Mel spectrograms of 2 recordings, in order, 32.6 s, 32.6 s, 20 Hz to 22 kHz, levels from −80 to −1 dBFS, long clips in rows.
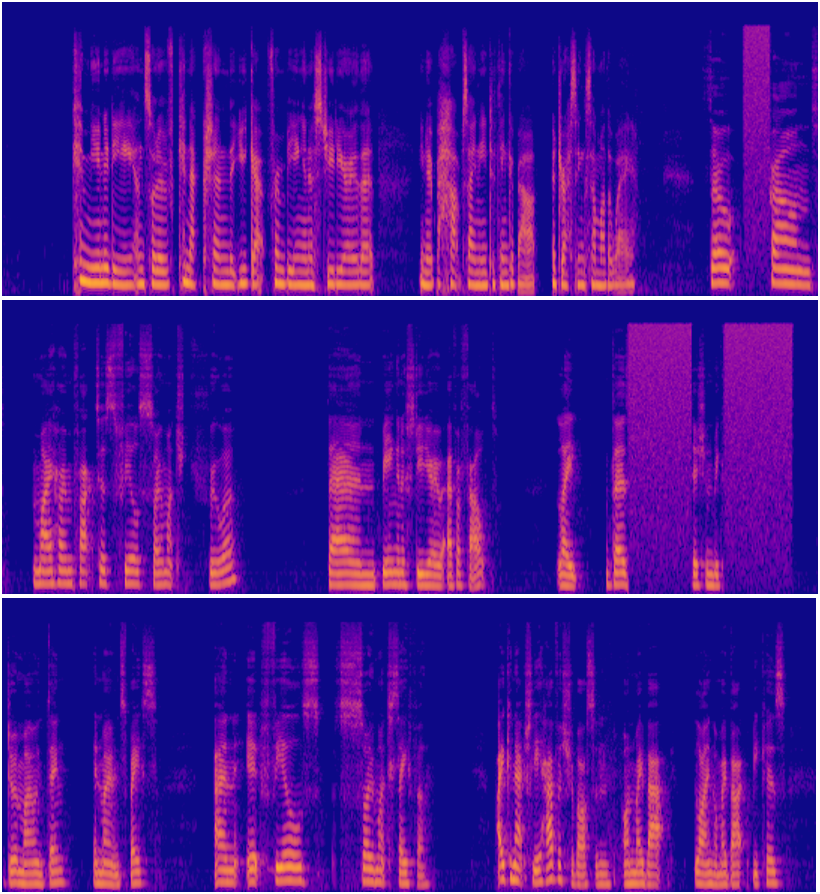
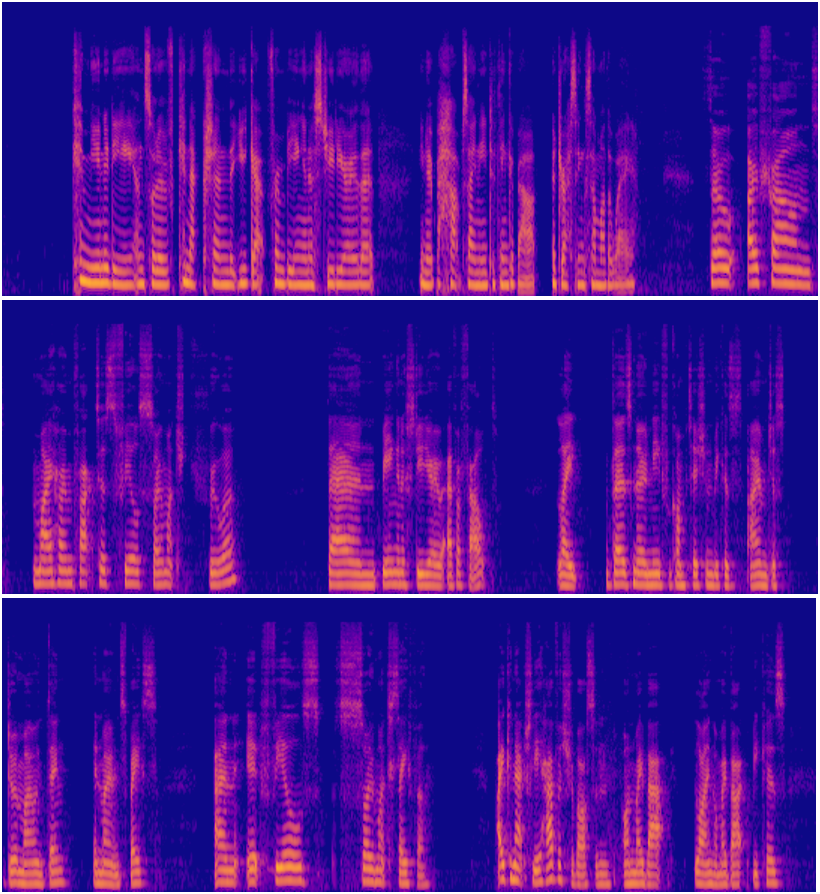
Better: second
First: audio cutting out; filled with static; at 10 s, at 19 s for 1 s and at 21 s for 1 s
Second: none

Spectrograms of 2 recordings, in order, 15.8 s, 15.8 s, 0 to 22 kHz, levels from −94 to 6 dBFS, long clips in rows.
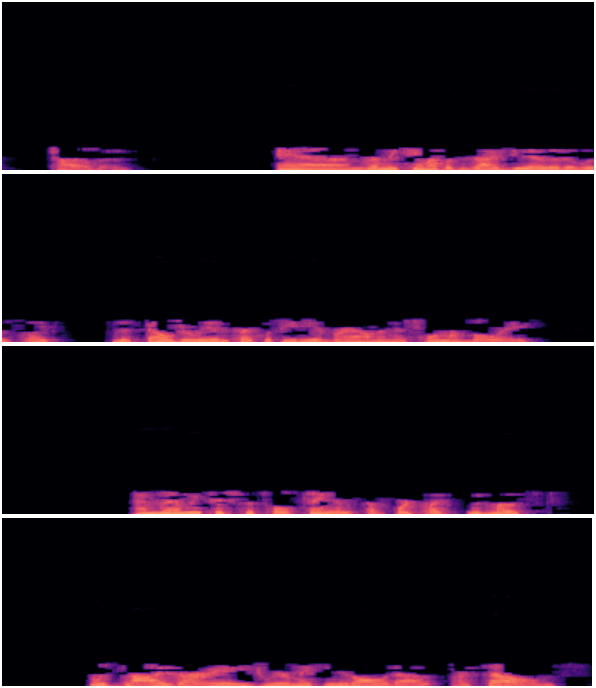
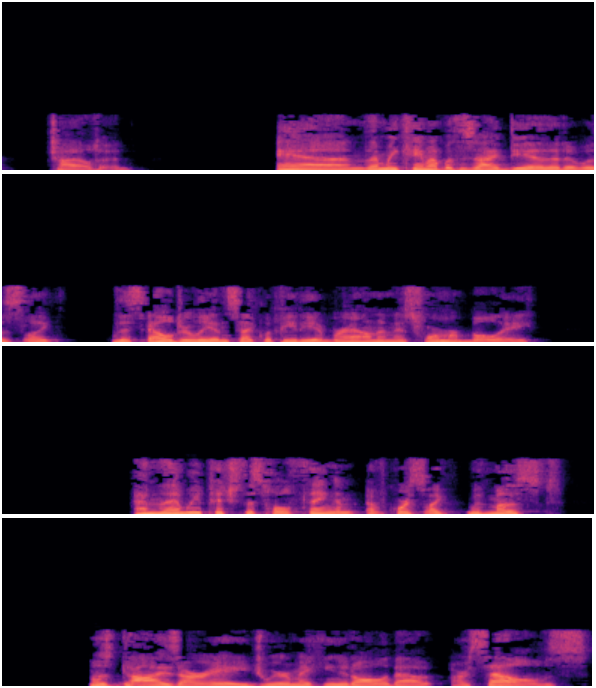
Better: second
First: garbled, watery; badly; nothing above 3 kHz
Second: garbled, watery; slightly; nothing above 7 kHz

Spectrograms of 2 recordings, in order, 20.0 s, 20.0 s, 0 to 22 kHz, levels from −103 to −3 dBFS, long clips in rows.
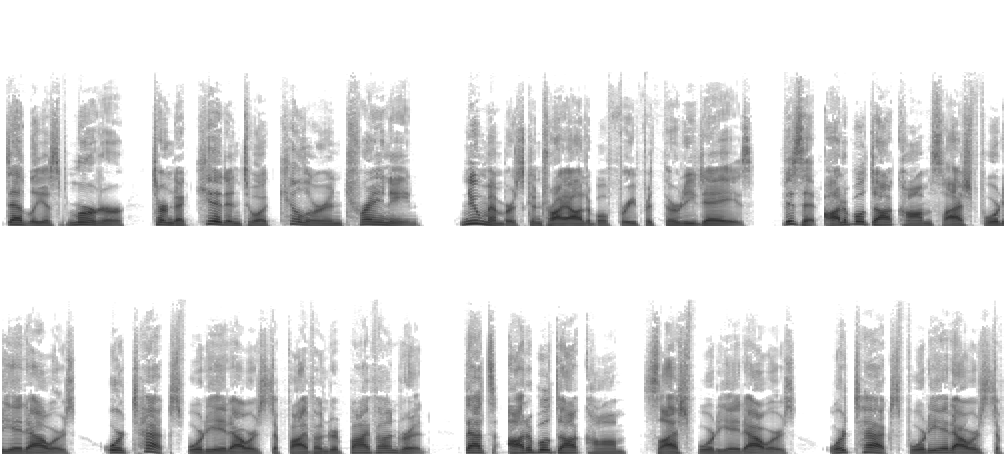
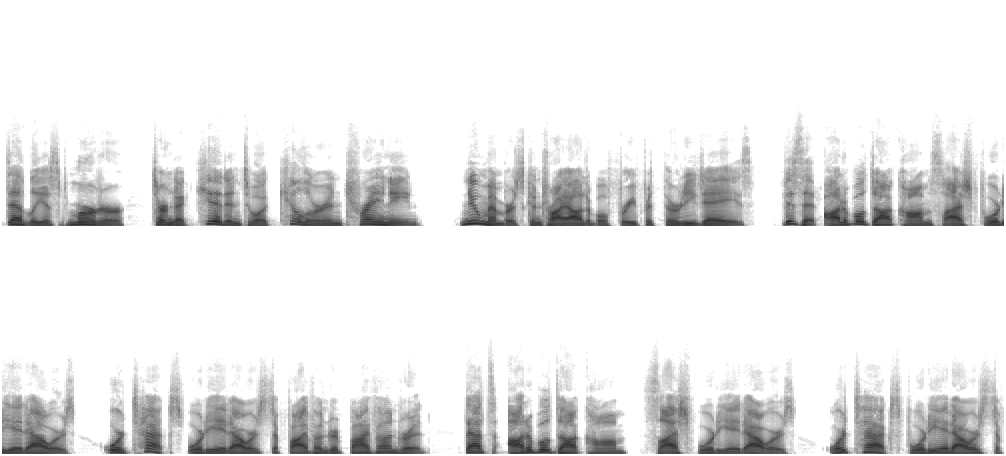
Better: first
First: none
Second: muffled; very slightly; fading above 4 kHz

